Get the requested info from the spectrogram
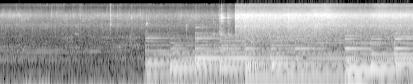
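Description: Long beans stir-frying in a hot wok: a strong, even sizzle starts about halfway through. Background music with a clear run of notes comes in a little before the sizzle and is the loudest sound.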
